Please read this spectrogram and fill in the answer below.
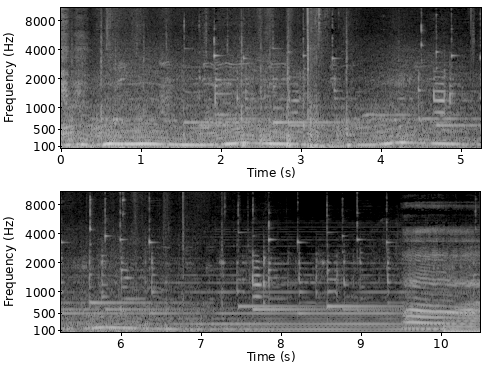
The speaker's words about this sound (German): So, jetzt muss ich Zündschlüssel, Kupplung ganz langsam kommen lassen.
